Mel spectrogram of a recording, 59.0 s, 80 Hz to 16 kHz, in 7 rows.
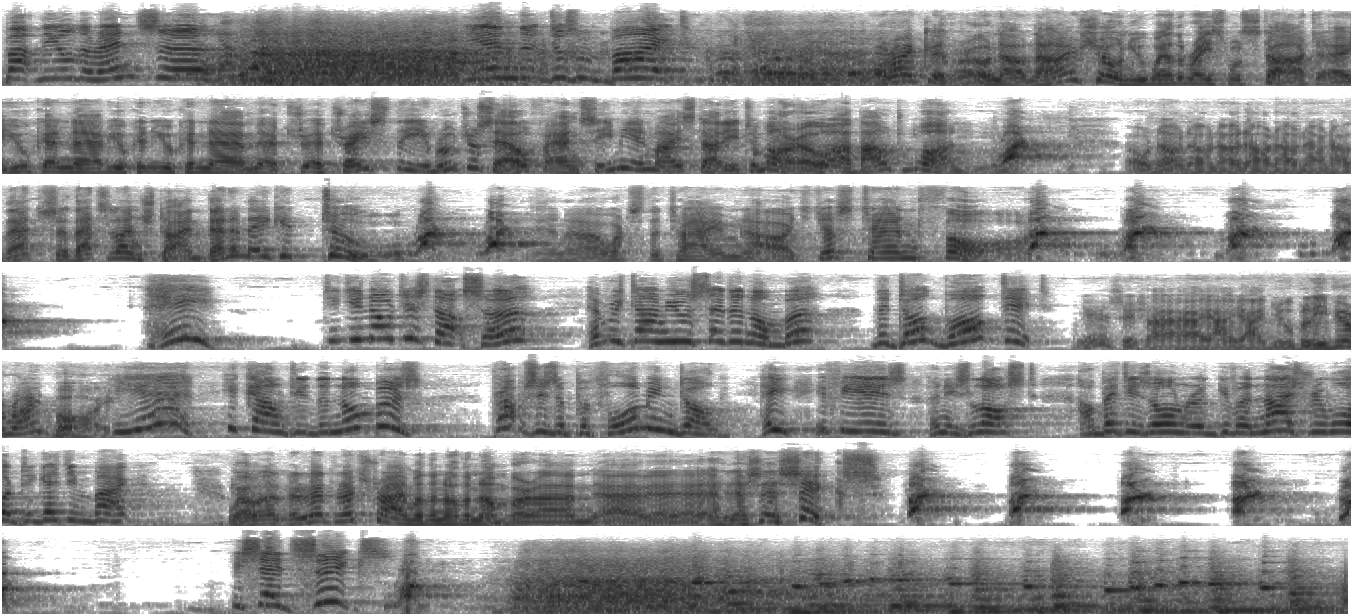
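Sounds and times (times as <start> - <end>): dog barking: 14.6 - 15.1, 19.4 - 20.3, 23.2 - 25.7, 47.8 - 51.0, 53.0 - 53.5.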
